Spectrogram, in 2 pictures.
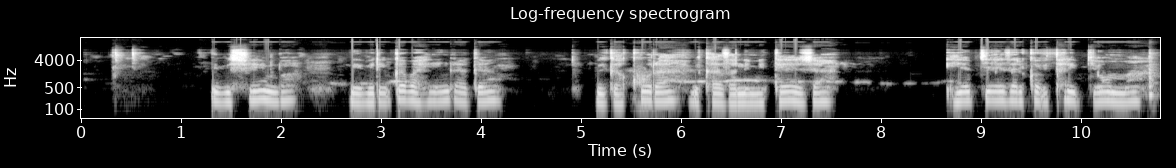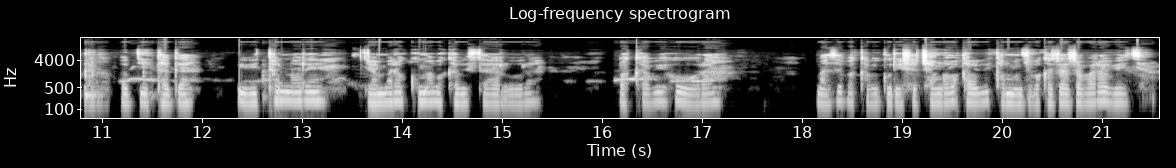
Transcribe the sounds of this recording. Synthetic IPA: iβiʃiːmbo̞niβiɾibɡaβaɦiːŋɡaɡa | βiɡakʰoɾaβikʰazanimiteːʒa | ijo̞bɟeːzaɾikoβitʰaɾibɟuːmaβabɟiːtaɡa | iβitʰo̞no̞ɾe̞βɟaːmaɾakumaβakaβisaɾuɾa | βakʰaβihoɾa | maze̞βakaβiɡuɾiʃat͡ʃaːŋɡaβakaβaβiikamuːnziβakaʒaːʒaβaɾaβiɟḁ

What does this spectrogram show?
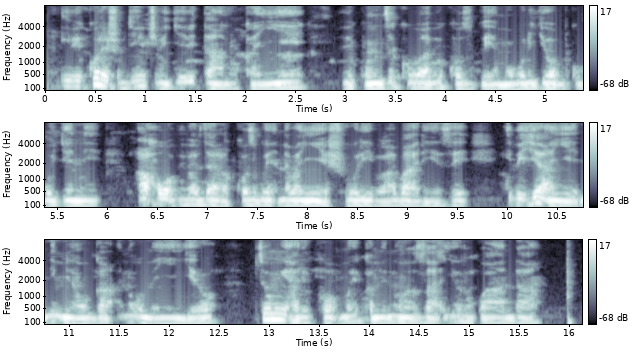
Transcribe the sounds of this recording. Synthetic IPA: iβiko̞ɾe̞ːʃo̞bjiːnʃiβiɟijeβitaːndukaɲe̞ | βikuːnze̞kuβaβikʰozɡwe̞muβuɾɟo̞bɡuβuɟe̞ni | aho̞βiβavjaːɾako̞zɡwe̞naβaɲeʃuːɾiβaβaβaɾize̞ | iβiɟaːɲe̞nimjoːɡanuβumeɲiːɲɟiɾo̞ | v̥juːmŋiːɦaɾikʰo̞muɾikaminuːzajuɾɡwaːnda

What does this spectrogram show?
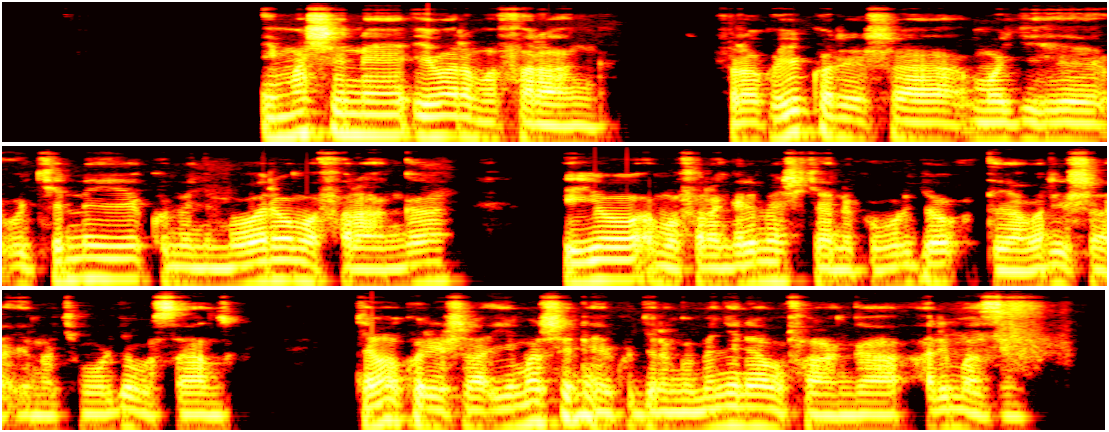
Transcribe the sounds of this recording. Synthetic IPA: imaʃine̞ʔiβaɾamafaɾaːŋɡa | ʃuɾakakujiko̞ɾe̞ʃamuɟihe̞uce̞ne̞je̞kume̞ɲuumuβaɾewamafaɾaːŋɡa | ijo̞a̰mafaɾaːŋɡaɾimeːnʃi̥caːne̞kuβuɾɟo̞utajaβaɾiʃaʔinocimuβuɾɟo̞βusaːnzɡwe | caːŋako̞ɾe̞ːʃaijimaʃine̞kuɟiɾaŋɡome̞ɲenejamafaɾaːŋɡaːɾimazima

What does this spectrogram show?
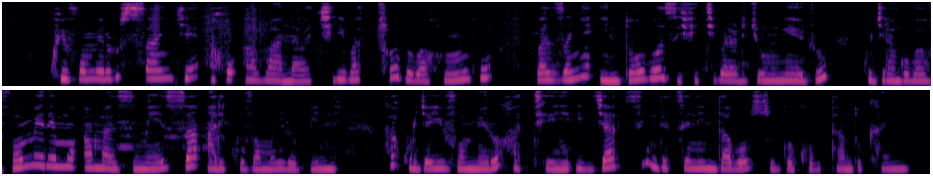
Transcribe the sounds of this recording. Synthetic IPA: kwiːvo̞me̞ɾo̞ɾusaːɲɟe̞aho̞aβaːnaβaciɾiβatʰo̞βaβahuːŋɡu | βazaɲe̞ʔindo̞βo̞zifitʰiβaɾaɾɟuːmŋe̞ːɾu | kuɟiɾaŋɡo̞βavo̞me̞ɾe̞mo̞ʔamazime̞zaʔːɾikuvamuɾiɾo̞βine | hakuɾɟajivo̞me̞ɾo̞hatʰe̞ːje̞ʔiβjaːt͡sinde̞t͡se̞niːndaβo̞z̥ubɡo̞ːkʰo̞βutʰaːndukʰaɲe

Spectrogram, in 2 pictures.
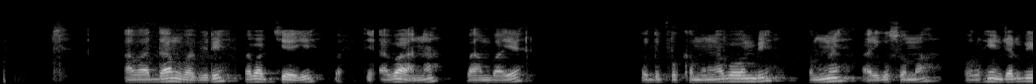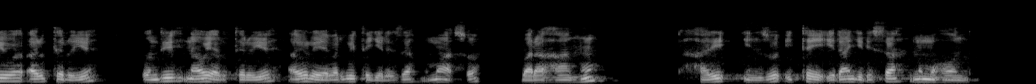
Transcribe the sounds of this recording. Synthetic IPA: aβadamuβaβiɾiβaβabɟe̞ːjiβafi̥te̞ʔaβaːna | βaːmbaje̞ | odup͡fukʰamunwaβo̞ːmbi | umŋe̞a̰ɾiɡuso̞ma | oɾuɦiːnd͡ʒaɾɡwiːwe̞ʔaɾute̞ɾuje̞ | ondinawe̞jaɾutʰe̞ɾuje̞aɾuɾejaβaɾɡwiːte̞ɟe̞ɾe̞zamumaːso̞ | βaɾahaːn̥hu | haɾiinzuʔite̞je̞̰ʔiɾaːɲɟiɾisanomuho̞ːndo

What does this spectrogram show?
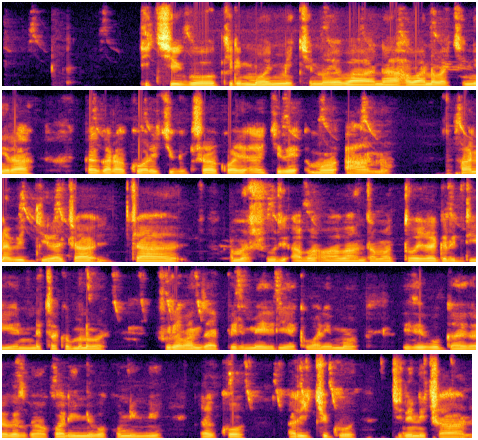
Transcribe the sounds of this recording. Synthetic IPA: iciɡo̞ciɾimo̞imicino̞jaβaːnaɦaβaːnaβaciniɾa | ɡ̥aɾaɡaɾaɡakohaɾiciɡo̞ki̥ʃoβaakoaciɾimoahaːn̥hu | aβaːnaβiɟiɾat͡ʃa | amaʃuːɾiʔβaβaːnzamatojaɾaɡaɾidijeninde̞t͡seakaβimonaβa | ʃuːɾiaβaːnzajapiɾimeɾiakaβaaɾimo̞ | iβiβuɡaiɡaɾaɡazɡaŋɡakohaɾiɲuːβako̞nimi | ɡ̥aɾaɡakʰo̞ | haɾiciɡo̞ | cininit͡ʃaːne

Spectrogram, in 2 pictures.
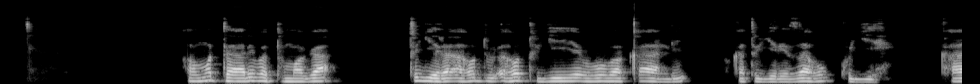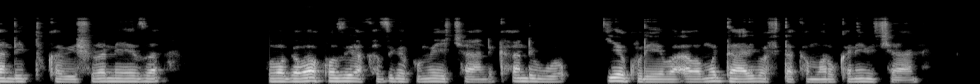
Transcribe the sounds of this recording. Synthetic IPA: aβamutaɾiβatumaɡa | tuɟiɾaaho̞tuɟiːje̞βuβakʰaːndi | βakatuɟeɾezaho̞kuɟihe̥ | kʰaːnditu̥kʰaβiʃuɾane̞ːza | βoβaɡaβako̞ze̞akʰaziɡako̞me̞je̞t͡ʃaːnekʰaːndiuβwo | ɟiːje̞kuɾe̞ːβaːβamutaɾiβafi̥teakʰamaɾokʰanimit͡ʃaːne

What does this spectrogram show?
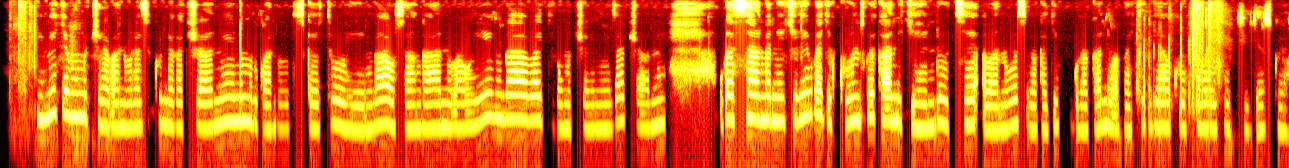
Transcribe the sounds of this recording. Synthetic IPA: imeɟeŋumut͡ʃiɾaβaːn̥huβaɾazikuːndaɡat͡ʃaːne̞no̞muɾɡwaːndaɾuti̥zi̥kaituɾuhiːŋɡausaːŋɡahaːnuβahuhiːŋɡaβaiteɡamut͡ʃiɾamiːzat͡ʃaːne̞ | uɡasaːŋɡaniciɾiːbɡaɟikʰuːnzɡwe̞kaːndiciheːndut͡se̞a̰βaːn̥huβo̞ːseβakaɟifuɡuɾakaːndiβa̰kaciɾjakʰukaβaɾikociɟezɡweho

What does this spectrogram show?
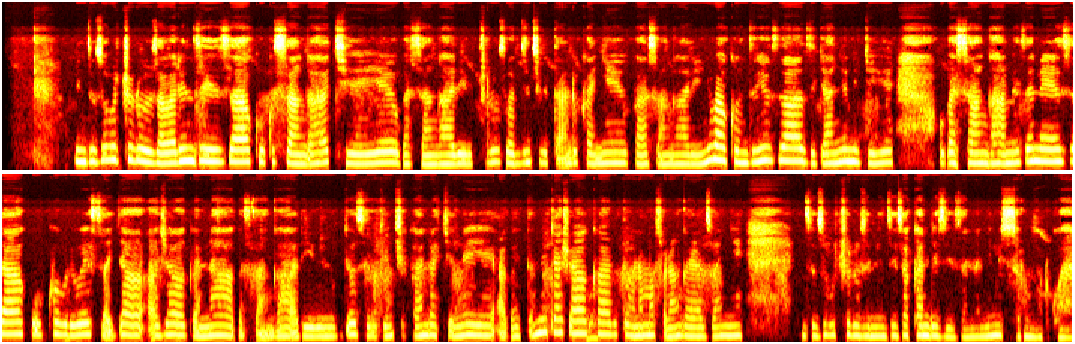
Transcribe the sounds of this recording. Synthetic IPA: inzuzuβut͡ʃuɾuːzaβaɾinziːzakukusaːŋɡahaciɾeje̞uɡasaːŋɡahaɾiːβit͡ʃuɾuːziwabɟiːnʃiβita̰ːndukaɲe̞ukasaːŋɡahaɾinuβakonziːzaziɟaːɲe̞niɟihe̞uɡasaːŋɡahame̞ze̞ne̞ːzakukʰo̞βuɾiwe̞ːsea̰ɟaa̰ʒahaɡanaːɡasa̰ːŋɡaha̰ɾiβiːnhuβjo̞ːse̞βɟiːnʃikaːndiace̞ne̞je̞a̰ɡahitamicaʃaːkaβitewanamafaɾaːŋɡajazaɲɲe | inzozuβut͡ʃuɾuzininziːzakaːndiziːzananimisoɾomuɾɡwaːɾa

